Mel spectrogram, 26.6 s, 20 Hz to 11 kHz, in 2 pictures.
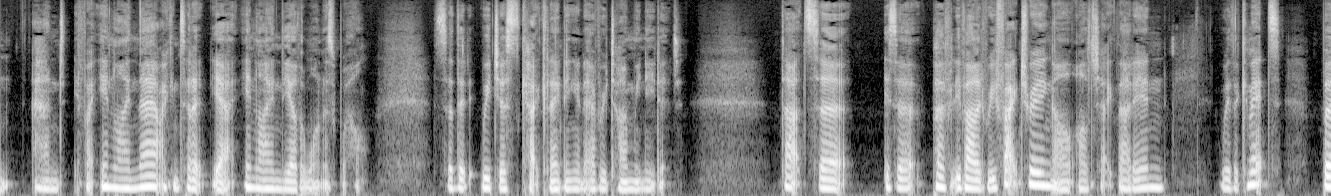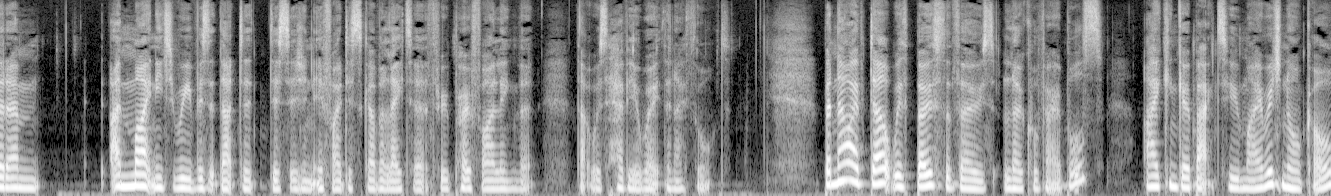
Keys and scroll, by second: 0.3 alt+super+n, 6.4 ctrl+r, 6.4 shift+F10, 8.7 super+k, 11.8 shift+Escape.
